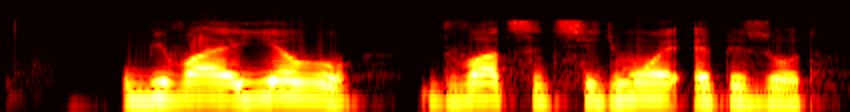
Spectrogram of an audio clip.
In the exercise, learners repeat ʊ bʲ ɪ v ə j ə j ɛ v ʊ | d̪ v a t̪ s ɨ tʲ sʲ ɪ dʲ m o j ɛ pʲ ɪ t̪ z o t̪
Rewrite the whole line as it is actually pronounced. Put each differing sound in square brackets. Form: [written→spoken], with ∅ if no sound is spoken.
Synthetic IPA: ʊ bʲ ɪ v [ə→a] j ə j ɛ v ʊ | d̪ v a t̪ s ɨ tʲ sʲ ɪ dʲ m o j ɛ pʲ ɪ [t̪→∅] z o t̪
